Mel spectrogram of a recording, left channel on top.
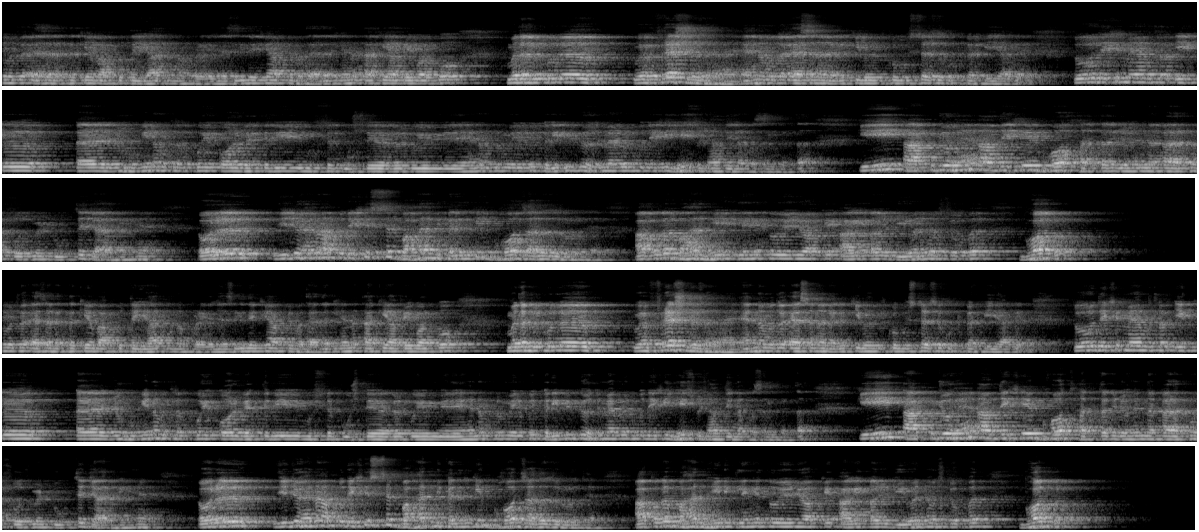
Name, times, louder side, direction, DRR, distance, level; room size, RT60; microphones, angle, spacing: voice 1, 0.0-5.9 6.3-12.3 12.7-25.4 25.9-29.8 30.2-33.7 34.1-34.5, right 1 dB, 45° right, -3 dB, 3.4 m, -24 dB
15.0 x 12.0 x 2.3 m, 1.2 s
head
